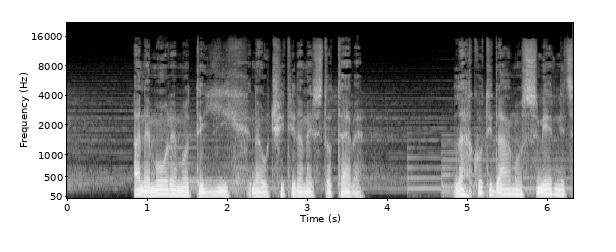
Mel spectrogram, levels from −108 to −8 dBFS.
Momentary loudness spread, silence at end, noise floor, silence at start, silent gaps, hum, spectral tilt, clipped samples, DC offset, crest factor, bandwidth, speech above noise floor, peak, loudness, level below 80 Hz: 9 LU; 0 s; -51 dBFS; 0.85 s; none; none; -7.5 dB/octave; under 0.1%; under 0.1%; 14 dB; 14 kHz; 35 dB; -2 dBFS; -18 LUFS; -30 dBFS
